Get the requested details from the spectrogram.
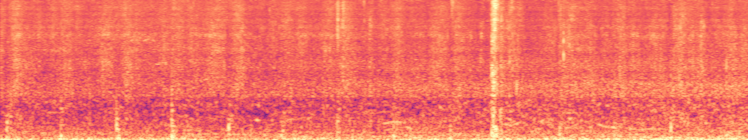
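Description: Footsteps tap steadily on a pavement.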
